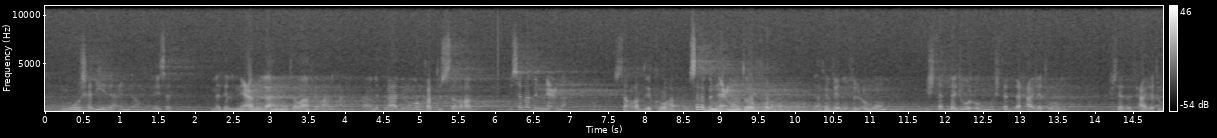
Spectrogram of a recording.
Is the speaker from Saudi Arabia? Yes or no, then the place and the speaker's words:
yes; Saudi Arabia; موجود ولا يزال موجودا لكنه قليل استخدامه بالذات عندنا في المملكة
